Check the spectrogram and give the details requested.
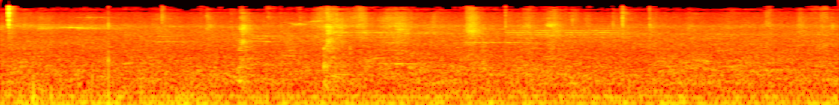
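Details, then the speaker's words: Postoperative patient with suspected anastomotic narrowing and a distended, tense abdomen, auscultated over the anastomosis site: frequent, irregular gurgles and clicks over a low rumble. Markedly increased bowel sounds, judged a partial bowel obstruction. "Nghe không? Rõ không? Rõ rõ rõ, chắc chắn là có vấn đề về bế tắc của đường ruột bán tắc thôi nha."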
